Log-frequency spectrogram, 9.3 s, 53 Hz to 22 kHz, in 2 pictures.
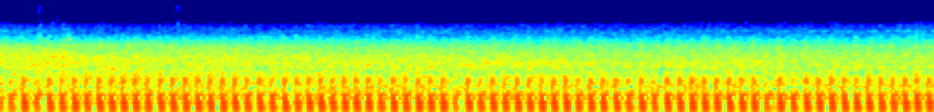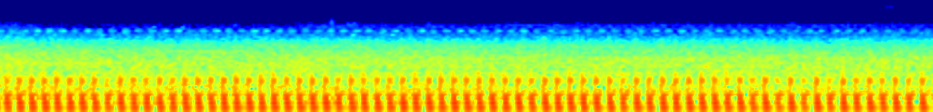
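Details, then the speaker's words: Kymco K-Pipe motorcycle with a 50-tooth rear sprocket, in 4th gear around 35 mph: loud, fast, even engine note held high at steady cruise, revving hard for the pace; rear sprocket too large, gearing too short. "I gotta downsize the rear sprocket. I went way too big with 50 teeth."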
